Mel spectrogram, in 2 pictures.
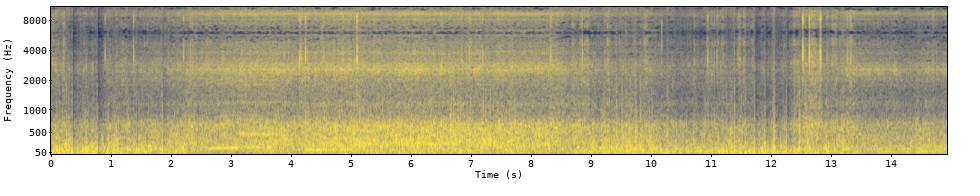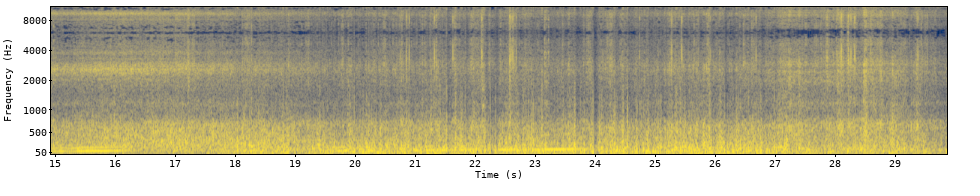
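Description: Car engine revving up and down as the car is driven hard through an autocross course, heard from a camera mounted on the outside of the car, with a loud steady rush of wind and tyre noise over it.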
